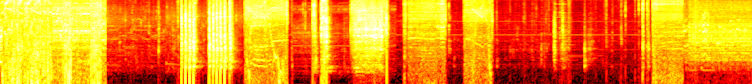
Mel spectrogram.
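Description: Porter-Cable router running for about a second, then cut off, followed by a quick string of short, abruptly clipped bursts of workshop tool noise separated by near-quiet gaps.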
